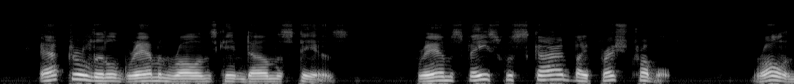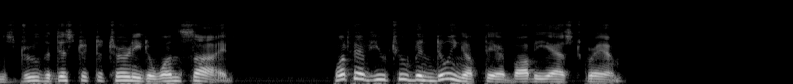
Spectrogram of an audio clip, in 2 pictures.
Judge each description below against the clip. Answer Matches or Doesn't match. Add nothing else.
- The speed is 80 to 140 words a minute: Matches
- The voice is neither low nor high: Matches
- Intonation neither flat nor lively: Doesn't match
